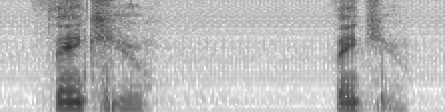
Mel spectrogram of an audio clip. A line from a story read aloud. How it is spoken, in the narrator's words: very earnestly, very genuinely, this young man said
